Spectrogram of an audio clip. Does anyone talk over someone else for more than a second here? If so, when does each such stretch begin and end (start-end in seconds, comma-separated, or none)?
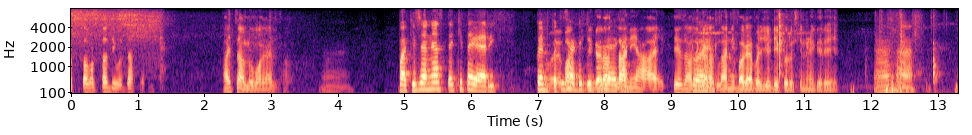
7.1-8.3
